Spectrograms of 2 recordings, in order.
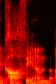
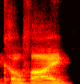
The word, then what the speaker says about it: Ko-fi: I think it's pronounced coffee, but I always say Ko-Fi so that people like spell it correctly.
